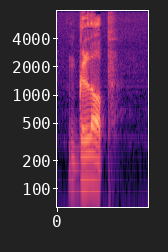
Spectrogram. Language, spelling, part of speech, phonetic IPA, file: Polish, glob, noun, [ɡlɔp], Pl-glob.ogg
